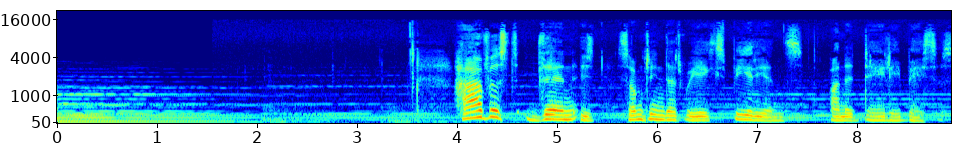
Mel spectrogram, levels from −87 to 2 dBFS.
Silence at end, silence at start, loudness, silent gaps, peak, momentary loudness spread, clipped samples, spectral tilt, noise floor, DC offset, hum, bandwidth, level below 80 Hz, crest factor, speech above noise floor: 0 s; 0 s; -25 LUFS; none; -6 dBFS; 22 LU; under 0.1%; -5.5 dB/octave; -47 dBFS; under 0.1%; none; 16 kHz; -50 dBFS; 22 dB; 23 dB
